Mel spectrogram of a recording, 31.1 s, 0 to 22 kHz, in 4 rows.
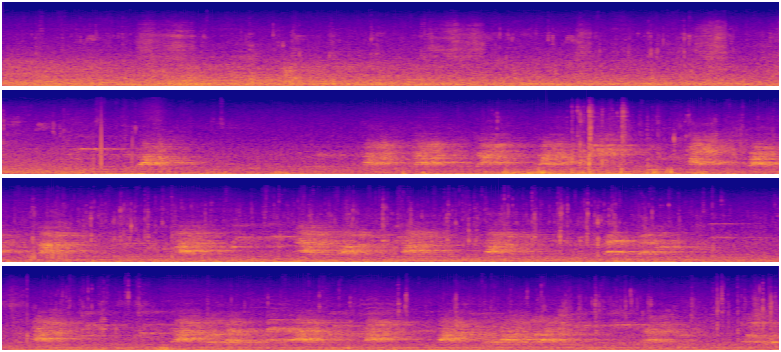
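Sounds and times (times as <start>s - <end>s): dog barking and yipping: 14.6s - 16.4s, 17.3s - 20.9s, 21.5s - 23.0s, 23.6s - 31.0s.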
